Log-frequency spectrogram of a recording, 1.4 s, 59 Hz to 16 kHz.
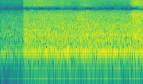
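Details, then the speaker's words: Anycubic Vyper 3D printer with silent stepper drivers: faint steady mid-pitched hum over soft hiss on a fast Y-axis move needing more torque, so not completely silent; quiet when printing slowly; normal stepper noise. "it has silent stepper drivers but i've noticed on the faster moves particularly on the y where it needs a little more needs a little more torque it actually is makes a bit of noise you can hear it so it's not completely silent"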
